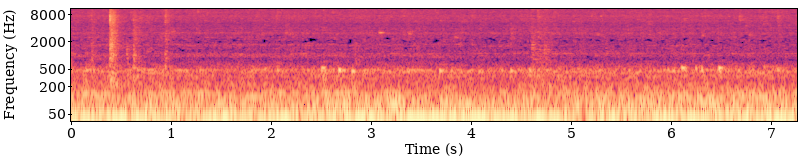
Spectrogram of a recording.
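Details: Crown hydronic boiler that had not answered the call for heat, firing after a lot of trapped air was purged: a steady, deep, even roar with no sputter or pulsing at high fire. Burner firing normally; system still needs an air scoop.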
